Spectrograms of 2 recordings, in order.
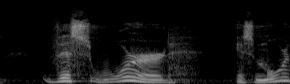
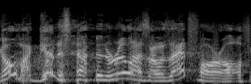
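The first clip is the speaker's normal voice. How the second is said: higher, louder and laughing; mock alarm; 8 semitones higher, 7 dB louder than usual. Preacher voicing a scared lost driver. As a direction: play the panic for laughs.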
